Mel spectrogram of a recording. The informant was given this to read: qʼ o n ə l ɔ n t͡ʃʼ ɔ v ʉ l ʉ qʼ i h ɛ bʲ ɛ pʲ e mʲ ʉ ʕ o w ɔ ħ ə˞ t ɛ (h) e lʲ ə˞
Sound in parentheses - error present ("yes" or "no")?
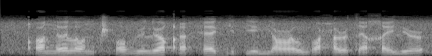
yes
